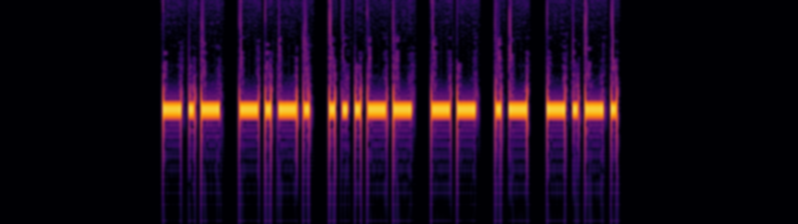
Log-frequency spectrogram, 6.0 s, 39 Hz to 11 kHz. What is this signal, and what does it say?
Morse code, heard as a keyed tone, about 25 wpm, 700 Hz. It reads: KC3MAC
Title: USA Call Signs - 6 Characters - 3x Character Spacing - 25wpm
